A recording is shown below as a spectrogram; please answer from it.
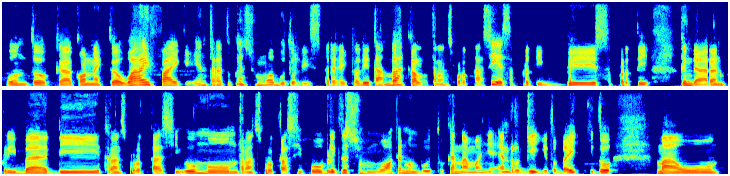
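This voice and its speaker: A man's voice: mid-range voice, moderate pace, no echo. A young man from Indonesia, a guest in an interview, explaining at length with many fillers and restarts. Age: young adult. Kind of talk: casual interview talk.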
